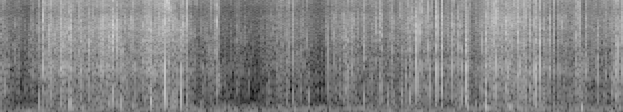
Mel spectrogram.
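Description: A small clear plastic bag tied with string and full of small dry grains is held by its tied top and squeezed and rubbed with fingertips. Dense crinkling and crunchy rustling sound as the grains shift, with bright, sharp crackles rising over a steady bed of softer rubbing.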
